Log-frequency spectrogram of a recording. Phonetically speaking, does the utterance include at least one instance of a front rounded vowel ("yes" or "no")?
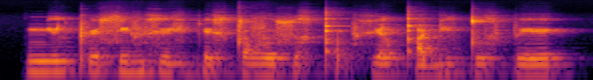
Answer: yes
